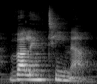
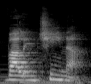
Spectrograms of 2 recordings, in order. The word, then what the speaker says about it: Valentina: So the northeast of Brazil would pronounce this Valentina, and the south of Brazil would say Valentina. But the British way would be Valentina, so more similar to the northeast or north of Brazil. I am from northeast Brazil,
